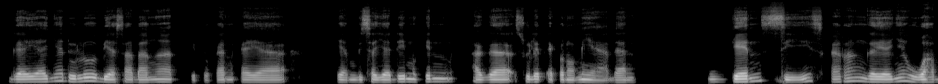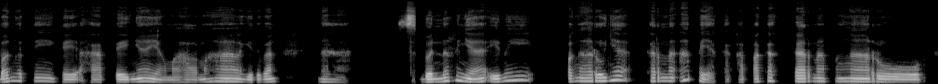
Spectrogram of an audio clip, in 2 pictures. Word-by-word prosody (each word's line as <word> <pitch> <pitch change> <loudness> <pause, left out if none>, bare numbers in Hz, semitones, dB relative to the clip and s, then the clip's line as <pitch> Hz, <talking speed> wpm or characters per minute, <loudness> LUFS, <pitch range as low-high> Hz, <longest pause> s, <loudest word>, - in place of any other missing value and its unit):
gayanya 125 +5 +2
dulu 140 +4 +2 0.2
biasa 115 0 +2
banget 115 +2 -2 0.2
gitu 100 - -13
kan. 110 +1 -4
Kayak 105 0 -2 0.5
yang 110 -1 -1
bisa 110 0 0
jadi 110 +4 +2
mungkin 135 +4 -2 0.4
agak 110 0 +1
sulit 120 0 0
ekonomi 110 +1 -1
ya, 95 - -7
dan 105 0 -2 1.0
gen 130 +3 +7
z 180 +1 -1 0.4
sekarang 145 +6 -5
gayanya 120 +5 +4
wah 115 -1 +3
banget 165 +5 -1
nih 155 -1 -3 0.2
kayak 115 -1 0
hp-nya 115 +4 0
yang 110 - -4
mahal-mahal 120 +6 -1
gitu 110 0 -1
kan. 130 +2 +1 0.4
Nah, 115 -4 -8 0.5
sebenarnya 135 +2 +4
ini 185 +8 0 0.3
pengaruhnya 155 +6 +2 0.3
karena 155 +1 -1
apa 220 -7 -8
ya, 100 - -6
Kak? - - -15
Apakah 130 +5 -3 0.2
karena 145 +2 +3
pengaruh, 130 -5 +3
125 Hz, 130 wpm, -25 LUFS, 115-145 Hz, 1.0 s, gen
